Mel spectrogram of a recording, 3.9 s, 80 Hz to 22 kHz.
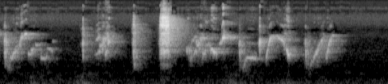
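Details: A female budgerigar, a pet, imitates the beeping of R2-D2 in its chatter: scratchy warbles, sharp clicks, one loud buzzy burst, then zigzagging whistled notes sliding up and down.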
